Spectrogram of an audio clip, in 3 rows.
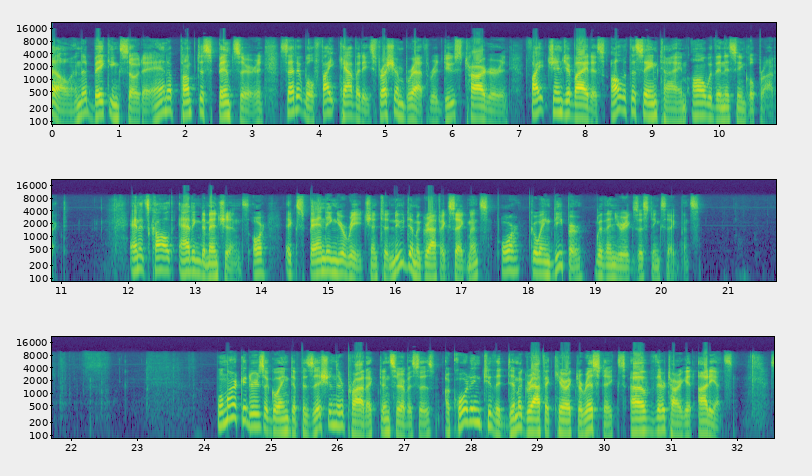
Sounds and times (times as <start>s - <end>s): Speech: 0.0s - 11.1s, 12.0s - 20.6s, 24.2s - 32.5s.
